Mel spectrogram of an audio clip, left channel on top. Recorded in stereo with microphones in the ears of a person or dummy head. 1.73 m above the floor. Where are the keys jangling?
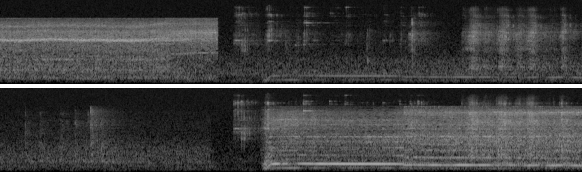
45° right (ahead or behind), 5.5 m.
